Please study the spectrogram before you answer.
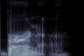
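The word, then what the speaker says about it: Byrna: so there's a company I think it's pronounced Berna b-y-r-n-a I think is the company I did a whole show on Burna by the way and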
